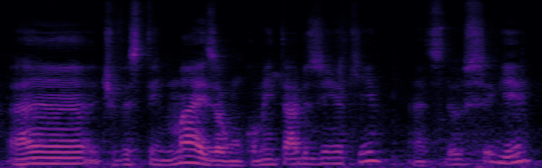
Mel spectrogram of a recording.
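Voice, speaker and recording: A man's voice: mid-range voice, animated, brisk, a little mellow. A man with a Brazilian Portuguese accent, an English teacher hosting a casual live-stream lesson and reading viewer comments aloud. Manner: chatty, explains step by step, tags sentences with "né?", reads viewer comments aloud.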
